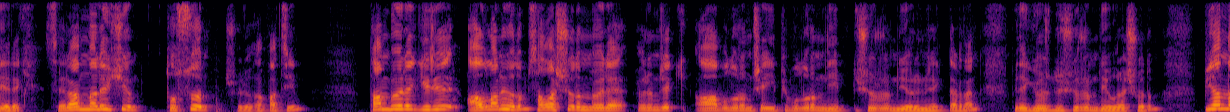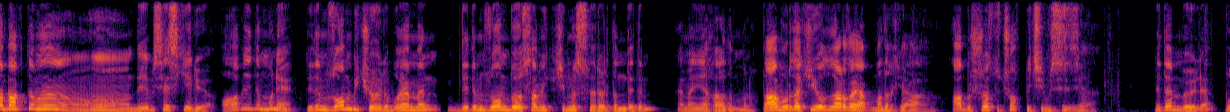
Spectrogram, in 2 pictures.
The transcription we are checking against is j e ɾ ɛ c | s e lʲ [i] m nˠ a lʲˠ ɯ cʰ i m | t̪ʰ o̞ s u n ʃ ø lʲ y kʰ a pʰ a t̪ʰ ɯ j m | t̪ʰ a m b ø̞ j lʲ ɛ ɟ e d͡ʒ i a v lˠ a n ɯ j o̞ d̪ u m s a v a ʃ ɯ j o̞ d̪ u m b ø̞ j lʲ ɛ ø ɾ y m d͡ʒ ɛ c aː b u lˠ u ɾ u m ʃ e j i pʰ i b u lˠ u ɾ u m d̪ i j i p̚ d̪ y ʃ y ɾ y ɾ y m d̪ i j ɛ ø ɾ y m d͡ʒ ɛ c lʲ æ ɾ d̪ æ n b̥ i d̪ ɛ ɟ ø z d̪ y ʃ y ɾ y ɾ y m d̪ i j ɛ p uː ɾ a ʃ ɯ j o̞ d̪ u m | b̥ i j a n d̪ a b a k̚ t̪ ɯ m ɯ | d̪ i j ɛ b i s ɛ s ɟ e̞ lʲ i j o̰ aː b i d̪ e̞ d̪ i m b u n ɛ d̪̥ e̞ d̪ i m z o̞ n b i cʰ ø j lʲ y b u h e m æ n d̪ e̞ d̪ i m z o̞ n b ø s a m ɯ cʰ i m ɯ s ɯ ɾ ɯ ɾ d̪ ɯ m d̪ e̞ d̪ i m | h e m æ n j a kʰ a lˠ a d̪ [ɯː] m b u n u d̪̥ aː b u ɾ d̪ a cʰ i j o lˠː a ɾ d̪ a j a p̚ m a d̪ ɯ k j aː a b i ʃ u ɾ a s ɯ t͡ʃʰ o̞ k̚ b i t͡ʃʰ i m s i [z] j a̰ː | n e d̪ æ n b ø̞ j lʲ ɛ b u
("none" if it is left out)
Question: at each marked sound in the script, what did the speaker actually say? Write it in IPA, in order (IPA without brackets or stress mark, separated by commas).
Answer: a, ɯ, z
